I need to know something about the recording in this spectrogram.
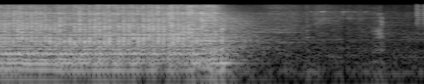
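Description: A power drill whirs.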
